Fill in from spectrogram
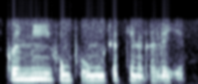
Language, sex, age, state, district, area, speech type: Manipuri, male, 18-30, Manipur, Churachandpur, rural, conversation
